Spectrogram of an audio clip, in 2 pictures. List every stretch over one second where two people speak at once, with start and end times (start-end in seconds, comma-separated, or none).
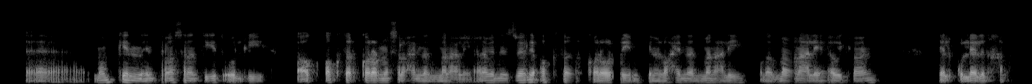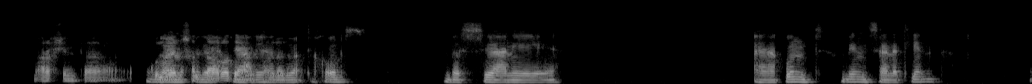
11.8-13.2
